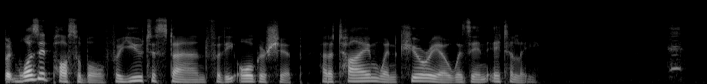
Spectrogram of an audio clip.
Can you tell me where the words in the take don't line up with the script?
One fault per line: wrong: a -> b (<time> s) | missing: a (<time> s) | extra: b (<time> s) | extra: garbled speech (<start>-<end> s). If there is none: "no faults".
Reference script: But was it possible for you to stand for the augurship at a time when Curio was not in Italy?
missing: not (4.7 s)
